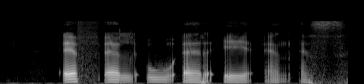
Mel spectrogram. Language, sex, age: Swedish, male, 16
